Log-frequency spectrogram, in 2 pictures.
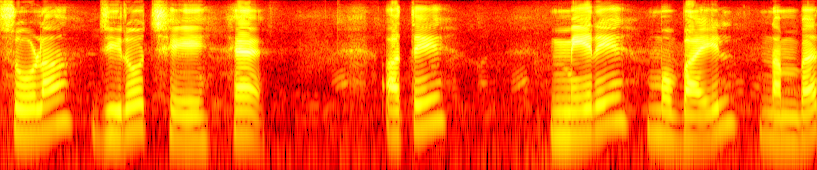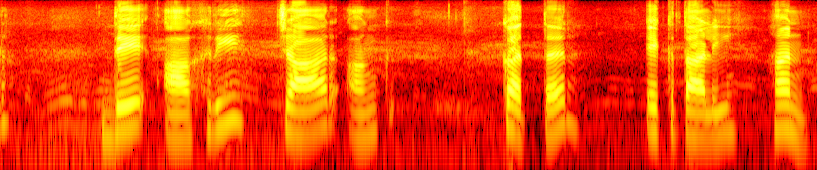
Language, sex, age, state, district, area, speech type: Punjabi, male, 18-30, Punjab, Hoshiarpur, urban, read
